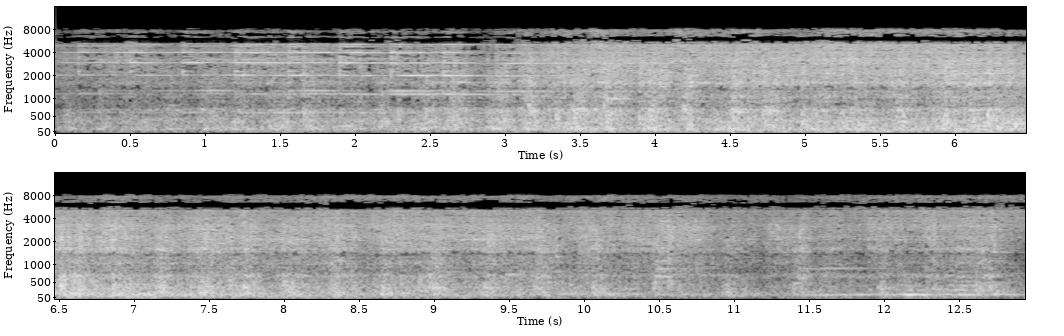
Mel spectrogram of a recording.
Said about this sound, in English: Don't be impatient, old-timer. The train just pulled in.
